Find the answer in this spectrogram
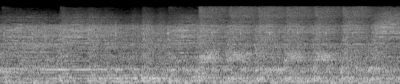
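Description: Death metal band playing live: heavily distorted electric guitars, bass and a drum kit in a loud, dense wall of sound, the cymbals brightening about halfway through.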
